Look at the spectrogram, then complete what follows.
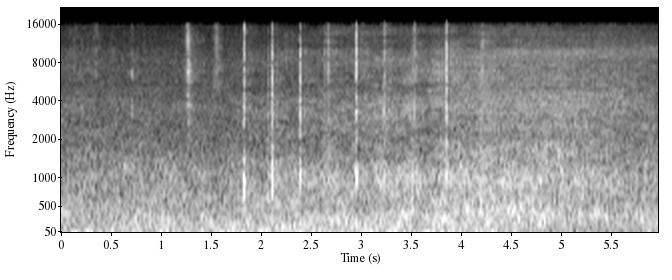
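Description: Surf washing steadily onto the beach, with a quick run of sharp clicks, about three or four a second, from about a second in until about four seconds in.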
